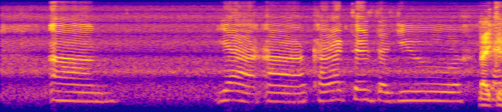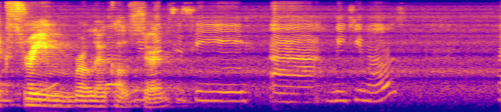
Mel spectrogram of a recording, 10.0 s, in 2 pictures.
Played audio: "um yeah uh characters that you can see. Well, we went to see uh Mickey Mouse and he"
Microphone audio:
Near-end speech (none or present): present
